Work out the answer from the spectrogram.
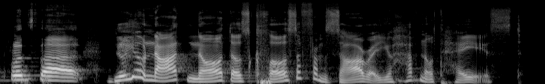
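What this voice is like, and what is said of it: Put-on German-sounding accent. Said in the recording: “What accent? ... You sound German. ... Maybe a little yeah, Chinese, but a little bit more German.”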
